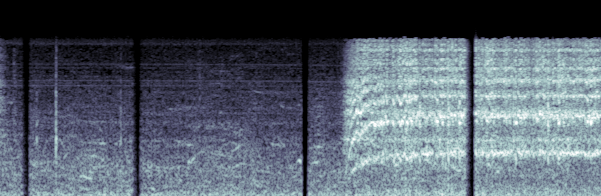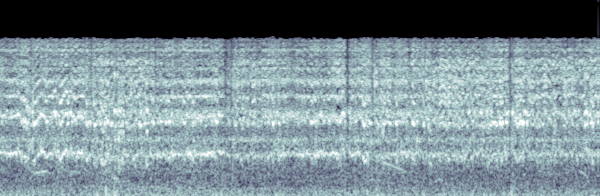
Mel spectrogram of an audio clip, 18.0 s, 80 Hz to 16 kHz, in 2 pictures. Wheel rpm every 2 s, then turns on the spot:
0, 0, 50, 230, 230, 210, 220, 230, 220.
none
